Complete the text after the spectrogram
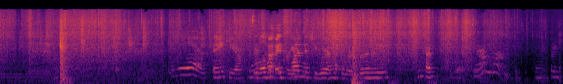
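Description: Wrapping paper rustles and crinkles close by.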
